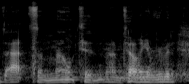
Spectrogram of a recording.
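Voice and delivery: a hint of a dry ironic Scotsman; dry Scots Presbyterian. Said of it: "Scots Presbyterian came to the place and said".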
